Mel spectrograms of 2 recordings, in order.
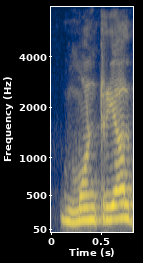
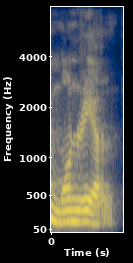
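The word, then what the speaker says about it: Montréal: होते हैं उनको मैंने सुना है टी को साइलेंट करते हुए बड़ा जटिल होता है मॉन्ट्रियल। तो खैर वो स्थानीय है, वो बोल सकते हैं।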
